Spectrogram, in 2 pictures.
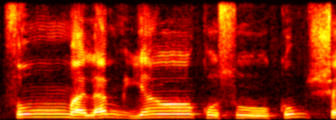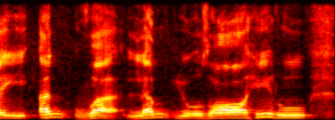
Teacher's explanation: ملا کر پڑھنے کی صورت میں 2 زبر کی تنوین ہے، اسے واو کے ساتھ ملا کر واو کی آواز کو غنّے کے ساتھ ادا کریں گے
